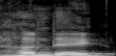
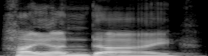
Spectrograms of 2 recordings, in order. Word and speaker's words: Hyundai: how you pronounced it he said Hyundai like Sunday well they did a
